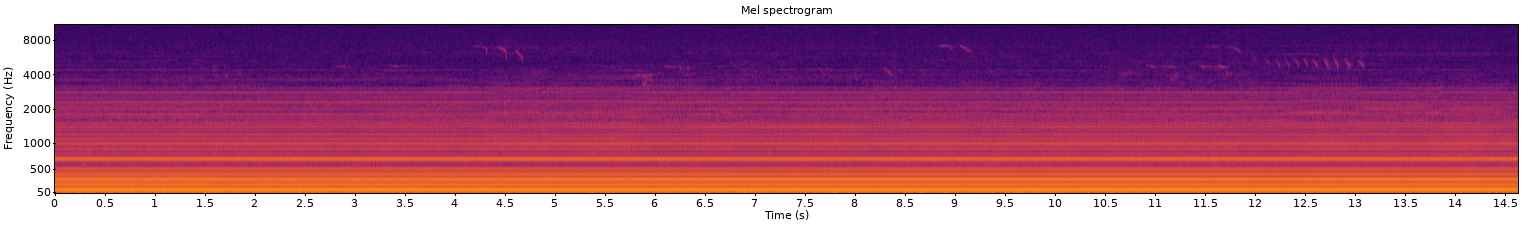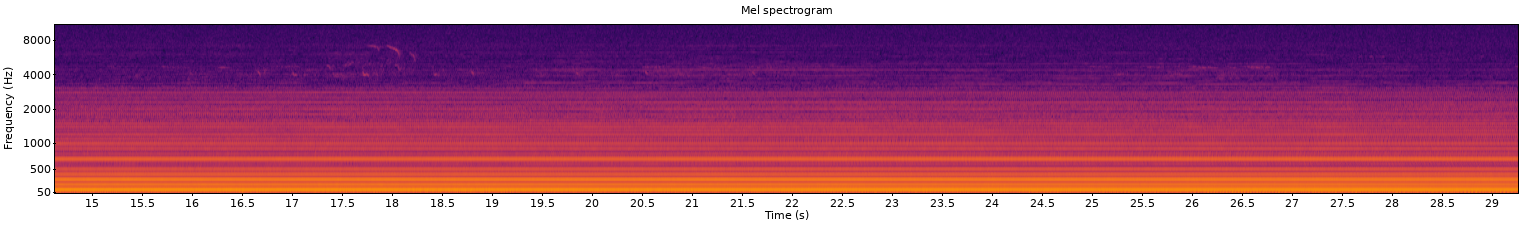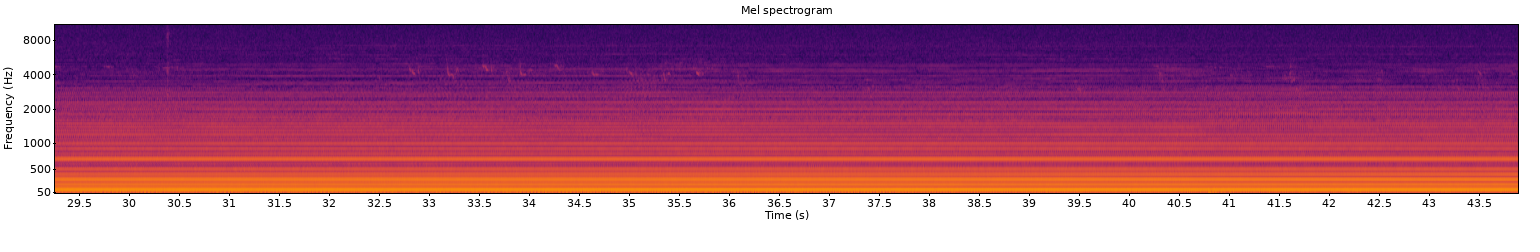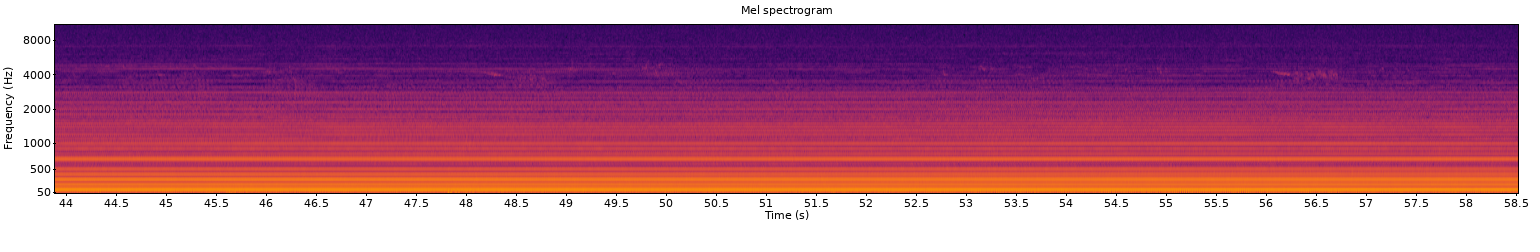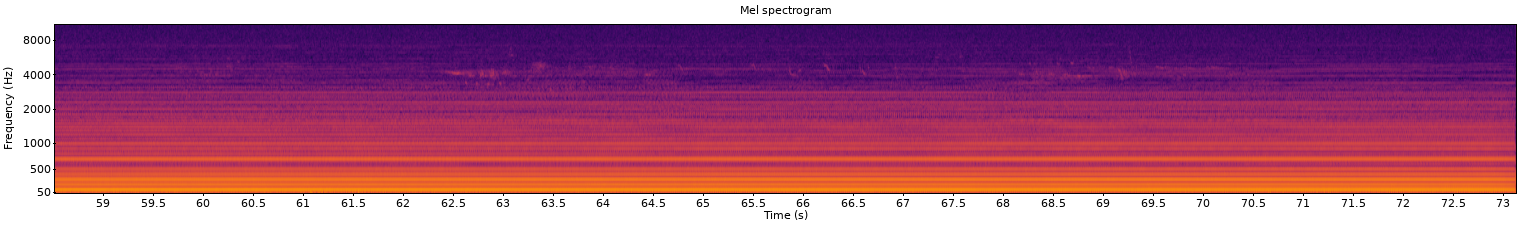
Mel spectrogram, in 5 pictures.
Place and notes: Univeristy Campus, Cieszyn, Poland - (115 BI) Transformer buzzing
.... if to place the microphone in a different place (like a near transformer) the sound perspective obviously drastically changes...
Recorded with Sony PCM D100
powiat cieszyński, województwo śląskie, Polska, 1 May 2017, 12:47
